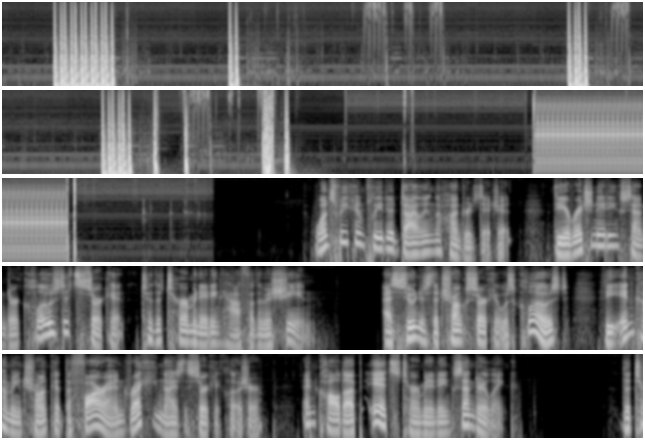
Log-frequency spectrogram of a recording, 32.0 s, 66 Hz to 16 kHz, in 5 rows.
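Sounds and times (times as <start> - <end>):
buzzing tone: 0.0 - 14.9.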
